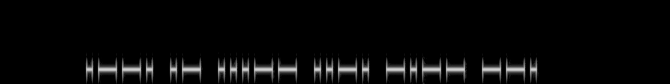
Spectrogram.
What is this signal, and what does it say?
Morse code, heard as a keyed tone, about 20 wpm, 700 Hz. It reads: PA3FYG
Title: 2023 SOTA Activator Call Signs - 20wpm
